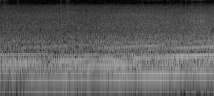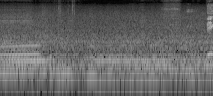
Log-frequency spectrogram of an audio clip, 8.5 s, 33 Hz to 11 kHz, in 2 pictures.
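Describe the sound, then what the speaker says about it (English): A manual Honda Civic Type-R FL5 turbocharged engine pulling hard through the gears, its rising drone climbing in pitch, then dropping at each shift with a brief turbo whoosh, heard from inside the car. "you do get that little turbo sound when changing gear"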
